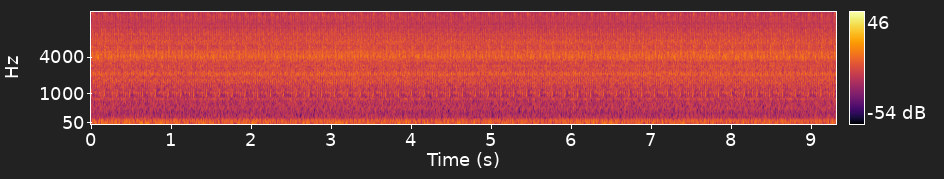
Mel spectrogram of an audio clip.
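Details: 5.9 24-valve Cummins diesel, warm, check engine light on from an unplugged CP3 fuel control actuator: steady, even idle clatter with loud open-exhaust drone and no distinct tick; manifold temperatures within about 10 degrees, healthy idle.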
